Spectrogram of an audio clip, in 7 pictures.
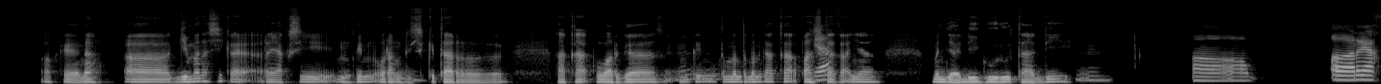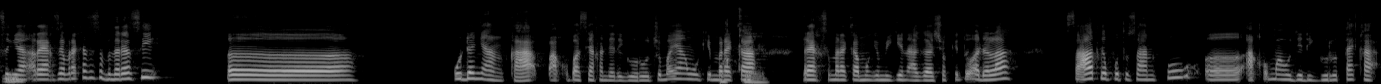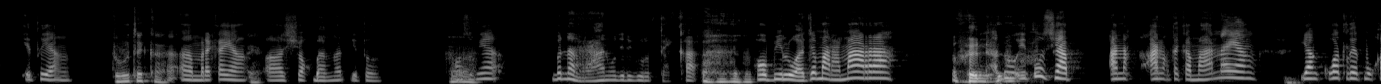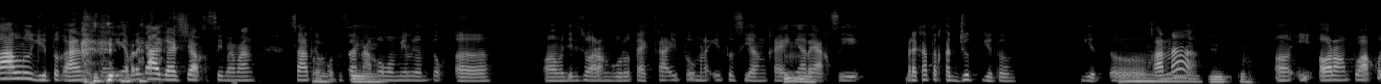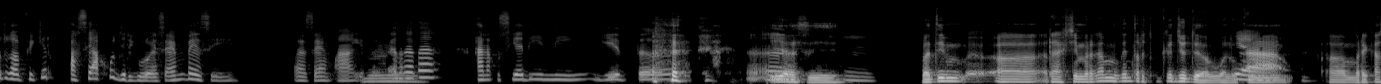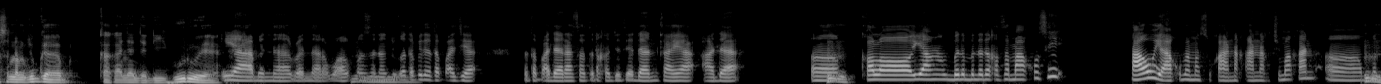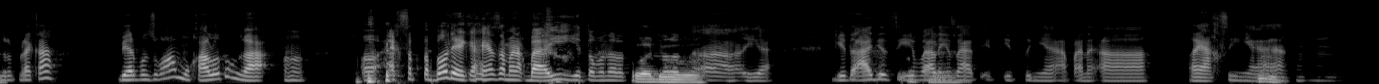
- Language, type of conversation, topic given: Indonesian, podcast, Bagaimana kamu menyeimbangkan tujuan hidup dan karier?
- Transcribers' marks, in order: tapping; chuckle; laughing while speaking: "Waduh"; other background noise; chuckle; chuckle; chuckle; in English: "acceptable"; chuckle; laughing while speaking: "kayaknya"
